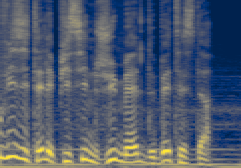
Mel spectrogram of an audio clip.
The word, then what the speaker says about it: Bethesda: les piscines jumelles de Bethesda. Prononcé Beth Esda en hébreu, le nom signifie maison de grâce.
